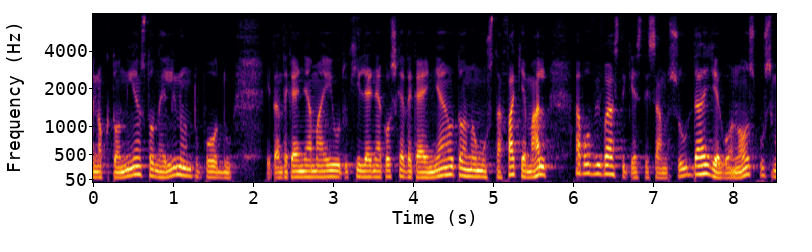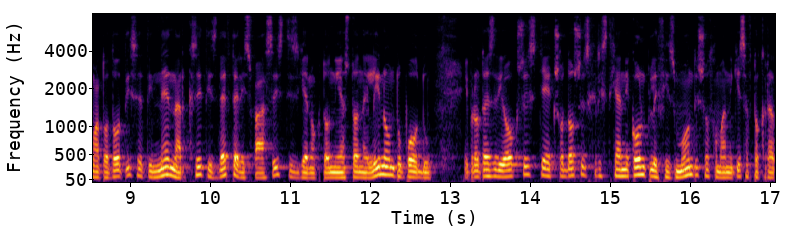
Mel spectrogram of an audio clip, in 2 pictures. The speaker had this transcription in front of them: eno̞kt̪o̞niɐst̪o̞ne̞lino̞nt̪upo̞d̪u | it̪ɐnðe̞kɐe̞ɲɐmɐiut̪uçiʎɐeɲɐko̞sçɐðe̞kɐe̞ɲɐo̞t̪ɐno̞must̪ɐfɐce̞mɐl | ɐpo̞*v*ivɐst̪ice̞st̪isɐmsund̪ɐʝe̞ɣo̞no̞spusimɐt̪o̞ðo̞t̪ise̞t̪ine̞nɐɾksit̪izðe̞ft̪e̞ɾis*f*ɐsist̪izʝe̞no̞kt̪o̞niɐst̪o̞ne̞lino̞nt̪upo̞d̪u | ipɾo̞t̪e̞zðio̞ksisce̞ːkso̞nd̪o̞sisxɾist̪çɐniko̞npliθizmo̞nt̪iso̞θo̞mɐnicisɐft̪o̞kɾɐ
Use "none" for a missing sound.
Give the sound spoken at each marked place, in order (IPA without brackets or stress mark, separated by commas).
v, f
